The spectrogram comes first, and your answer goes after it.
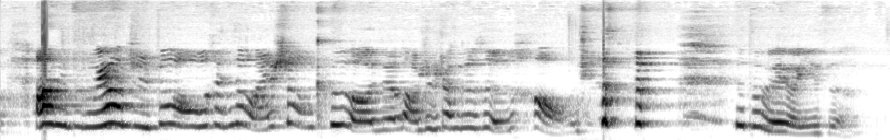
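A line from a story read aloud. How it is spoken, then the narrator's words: Child, tearful. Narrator (Chinese): 孩子在哭，说就又带着哭腔说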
